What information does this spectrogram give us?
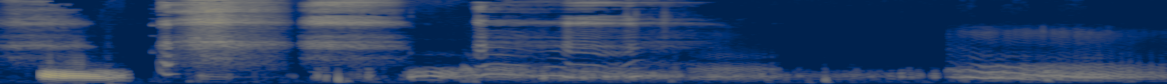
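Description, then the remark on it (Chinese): Wet, bubbling stomach rumbles and intestinal gurgles, fairly loud, coming in uneven bursts with short pauses and a few sharper squelches, with no talking. “肠子里发出的声音就像放屁一样呢。”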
